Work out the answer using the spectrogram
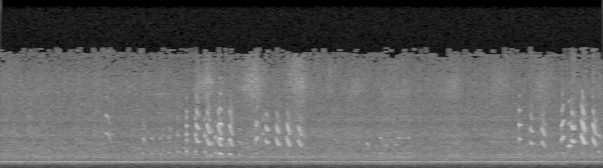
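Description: A small bird chirping in two quick runs of short, high, falling notes, one about two seconds in and another near the end, over a steady faint hum.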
